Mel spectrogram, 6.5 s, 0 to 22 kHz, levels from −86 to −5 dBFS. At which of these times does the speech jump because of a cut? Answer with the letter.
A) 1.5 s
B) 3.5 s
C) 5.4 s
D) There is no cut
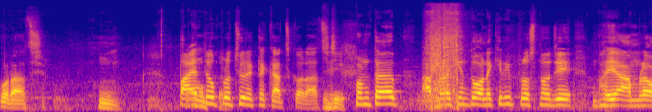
B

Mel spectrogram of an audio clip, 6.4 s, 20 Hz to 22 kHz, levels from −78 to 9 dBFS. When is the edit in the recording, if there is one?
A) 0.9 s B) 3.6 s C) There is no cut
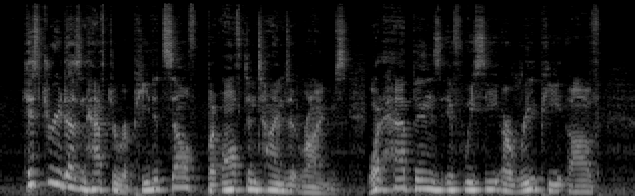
B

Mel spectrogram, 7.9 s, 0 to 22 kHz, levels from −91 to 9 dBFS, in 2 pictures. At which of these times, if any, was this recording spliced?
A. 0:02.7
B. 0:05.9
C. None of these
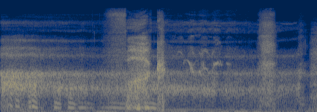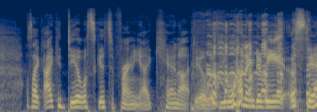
C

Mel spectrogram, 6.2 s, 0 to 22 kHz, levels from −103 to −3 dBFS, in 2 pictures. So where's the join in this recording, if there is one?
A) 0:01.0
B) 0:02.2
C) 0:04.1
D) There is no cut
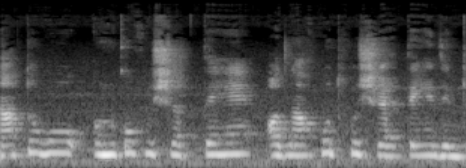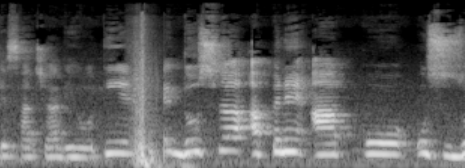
C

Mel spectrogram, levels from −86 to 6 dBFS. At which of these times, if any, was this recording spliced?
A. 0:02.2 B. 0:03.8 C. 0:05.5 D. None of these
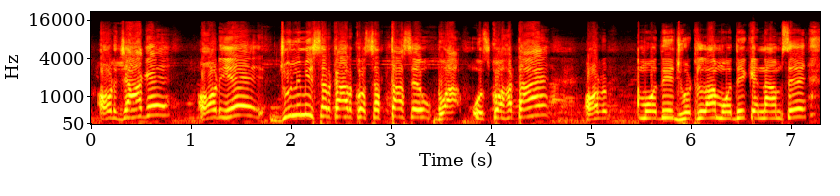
C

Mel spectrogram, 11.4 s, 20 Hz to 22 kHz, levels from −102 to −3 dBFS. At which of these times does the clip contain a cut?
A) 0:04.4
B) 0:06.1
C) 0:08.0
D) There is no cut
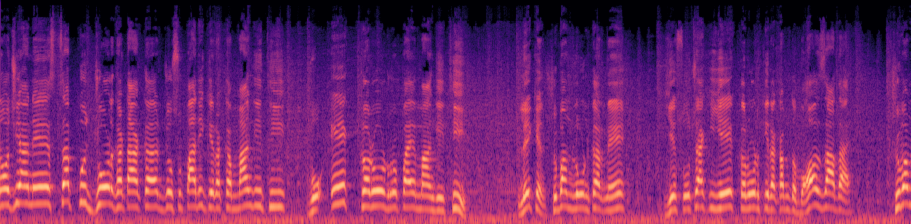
A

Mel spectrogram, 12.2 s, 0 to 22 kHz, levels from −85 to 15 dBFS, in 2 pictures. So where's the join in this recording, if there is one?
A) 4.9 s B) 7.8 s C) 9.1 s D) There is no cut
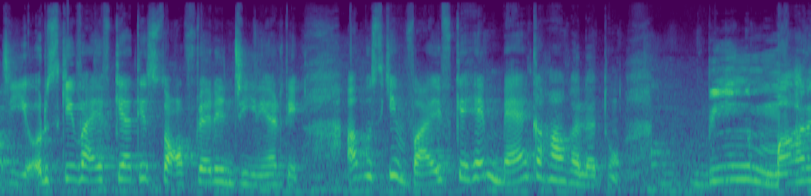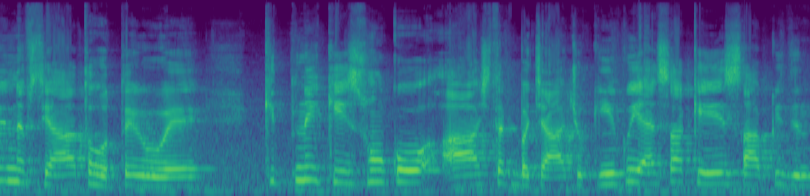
A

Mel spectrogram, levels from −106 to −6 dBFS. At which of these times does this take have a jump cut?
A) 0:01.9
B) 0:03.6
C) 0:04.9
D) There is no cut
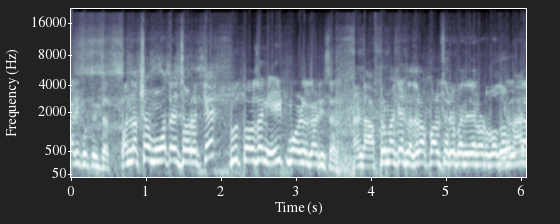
D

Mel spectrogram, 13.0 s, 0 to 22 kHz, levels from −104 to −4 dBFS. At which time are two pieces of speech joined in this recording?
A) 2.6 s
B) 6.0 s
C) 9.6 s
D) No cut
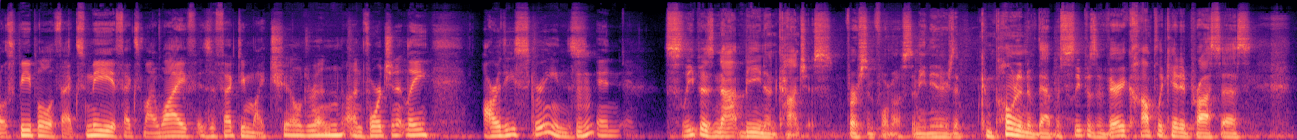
B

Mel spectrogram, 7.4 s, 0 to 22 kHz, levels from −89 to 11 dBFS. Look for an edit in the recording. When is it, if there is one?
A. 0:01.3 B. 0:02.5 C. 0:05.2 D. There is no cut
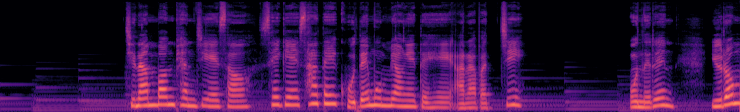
A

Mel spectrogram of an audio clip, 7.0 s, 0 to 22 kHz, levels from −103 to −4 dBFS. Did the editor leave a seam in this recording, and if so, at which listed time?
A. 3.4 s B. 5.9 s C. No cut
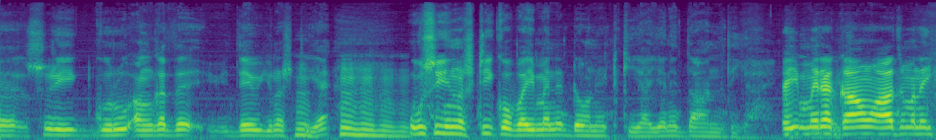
B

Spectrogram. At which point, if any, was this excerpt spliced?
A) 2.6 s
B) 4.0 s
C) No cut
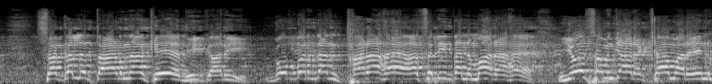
A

